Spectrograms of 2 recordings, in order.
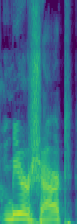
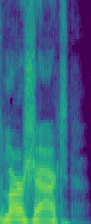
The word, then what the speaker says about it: Meerschaert: All right, the second bet I'm going for here is Christoph Jatko to beat Gerard Merchart. I was on it this week, John Anik's podcast, and this was, it's not Merchart, it's Merchart. So there you go.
